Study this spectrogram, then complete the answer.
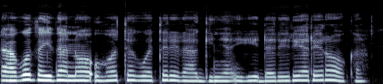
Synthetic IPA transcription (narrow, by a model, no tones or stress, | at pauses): aɣoðaiðanɔʔoɦɔtɛɣwɛtɛɾeɾaɡiɲaiɦidaɾeɾeaɾeɾɔka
